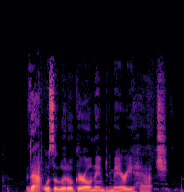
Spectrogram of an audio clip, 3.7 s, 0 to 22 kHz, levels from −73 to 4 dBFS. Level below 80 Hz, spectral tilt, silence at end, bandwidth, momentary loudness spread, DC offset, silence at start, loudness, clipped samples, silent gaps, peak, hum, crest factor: -56 dBFS; -4.5 dB/octave; 0.35 s; 16 kHz; 11 LU; under 0.1%; 0.5 s; -18 LUFS; under 0.1%; none; 0 dBFS; none; 18 dB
